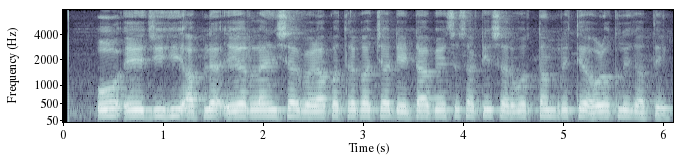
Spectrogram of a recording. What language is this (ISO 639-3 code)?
mar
